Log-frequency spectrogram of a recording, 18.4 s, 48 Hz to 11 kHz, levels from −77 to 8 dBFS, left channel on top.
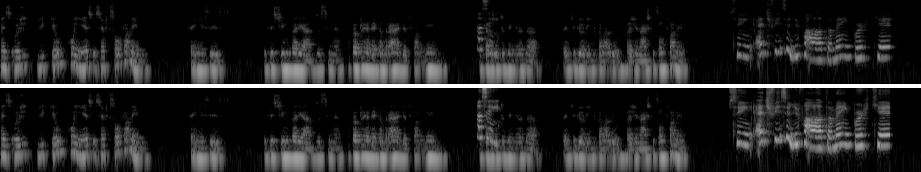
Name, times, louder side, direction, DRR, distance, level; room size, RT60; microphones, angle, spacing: voice 1, 0.0-3.0 3.8-4.5 5.3-8.9 9.6-10.8 11.3-13.7, equal, ahead, 1.1 m, -37 dB
voice 2, 9.5-10.0 14.6-17.8, right 9 dB, 70° right, 0.3 m, -31 dB
7.1 x 4.9 x 2.9 m
head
